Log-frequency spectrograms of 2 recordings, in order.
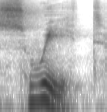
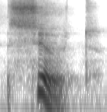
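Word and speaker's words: suite: house made of wood this is pronounced as sweet ok sweet without the e it's suit with E it's sweet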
